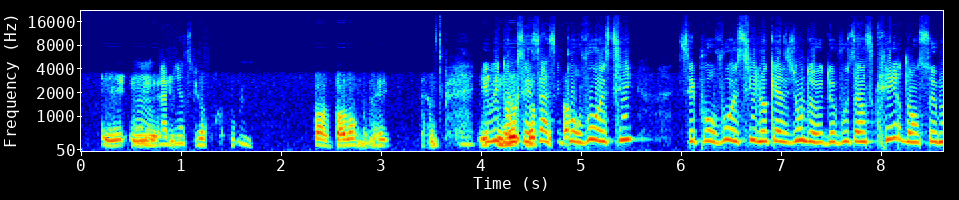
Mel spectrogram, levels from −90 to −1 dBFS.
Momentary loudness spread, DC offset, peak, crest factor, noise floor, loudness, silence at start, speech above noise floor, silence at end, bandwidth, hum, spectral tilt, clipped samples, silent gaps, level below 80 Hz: 17 LU; under 0.1%; 0 dBFS; 22 dB; -66 dBFS; -21 LUFS; 0.2 s; 45 dB; 0 s; 15 kHz; none; -6 dB/octave; under 0.1%; none; -70 dBFS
